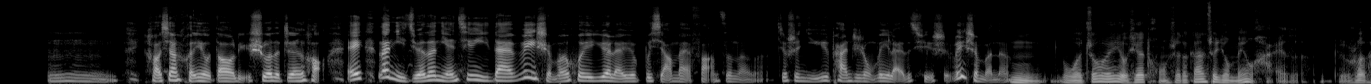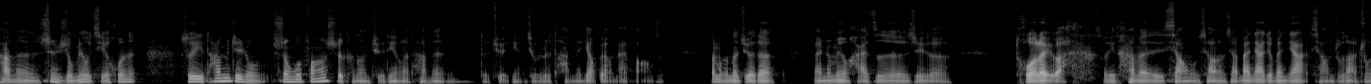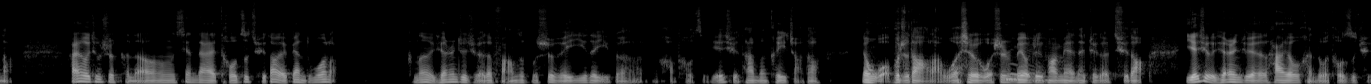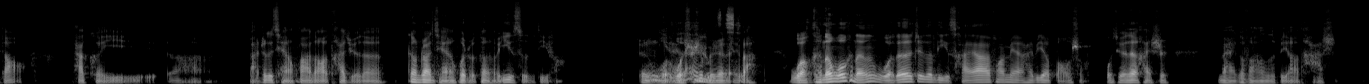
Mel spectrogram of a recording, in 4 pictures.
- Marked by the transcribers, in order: laughing while speaking: "拖累吧"
- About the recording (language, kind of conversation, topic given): Chinese, podcast, 你会如何权衡买房还是租房？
